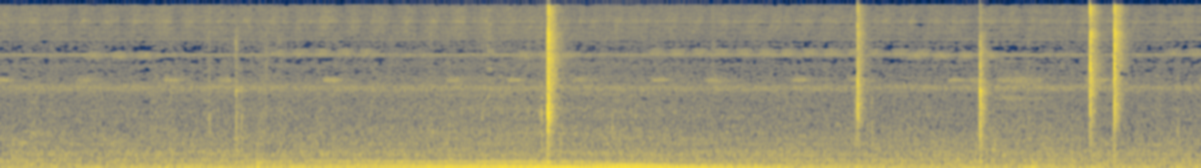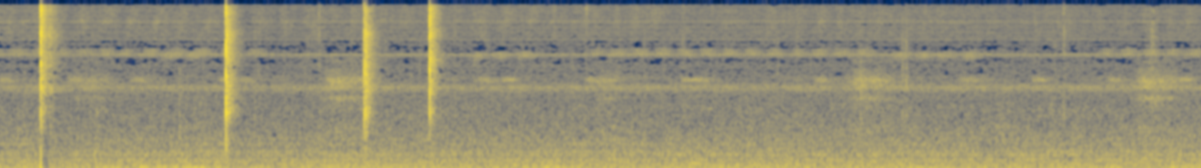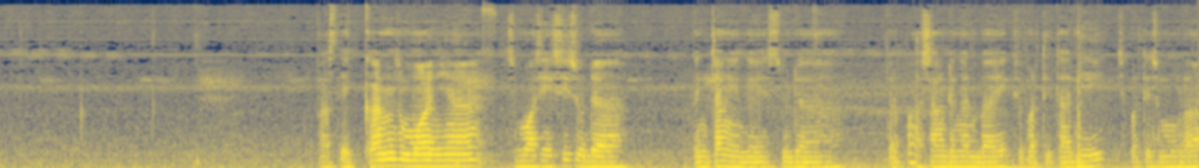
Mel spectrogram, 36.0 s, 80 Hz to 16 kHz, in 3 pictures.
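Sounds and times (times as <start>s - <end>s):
low handling rumble: 1.7s - 9.5s.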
